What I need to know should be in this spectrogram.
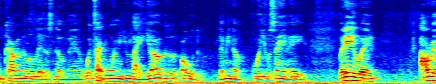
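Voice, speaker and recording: A man's voice: mid-range voice, darkish tone, poor audio. A man in his thirties hosting his own channel, talking casually to the camera in a slangy, profane, rambling way full of fillers. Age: 30s. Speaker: YouTube channel host. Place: indoors under ring lights.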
